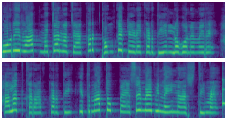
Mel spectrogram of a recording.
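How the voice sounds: Recorded dry and close with no echo, this is a cartoonish character voice. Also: woman, extremely high pitch for a woman, moderate pace, hardly any pauses.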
